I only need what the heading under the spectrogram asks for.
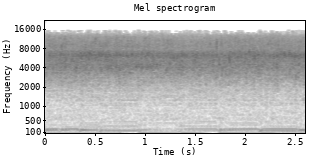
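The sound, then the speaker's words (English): Chicken frying in a pan in a kitchen, a steady sizzle with dense crackling and popping that holds unbroken throughout, over a faint low hum and no voices. “Have you ever been in your kitchen and frying something and it was quiet and it was peaceful? Hear that sound?”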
